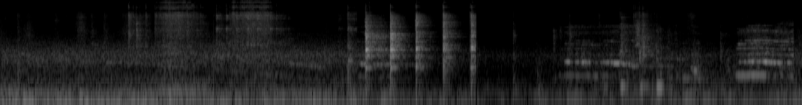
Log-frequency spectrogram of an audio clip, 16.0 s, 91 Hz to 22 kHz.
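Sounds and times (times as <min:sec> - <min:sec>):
metal parts clinking: 0:02.5 - 0:05.8
hammer striking steel: 0:06.9 - 0:09.6.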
